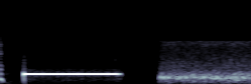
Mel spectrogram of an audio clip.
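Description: A telephone ringing tone as a radio host places a call to a guest: a click, then one steady, clear tone lasting about a second, a short silence, and then a soft rush of line noise.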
